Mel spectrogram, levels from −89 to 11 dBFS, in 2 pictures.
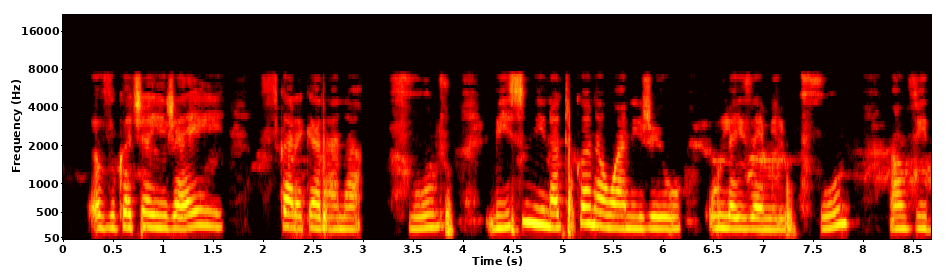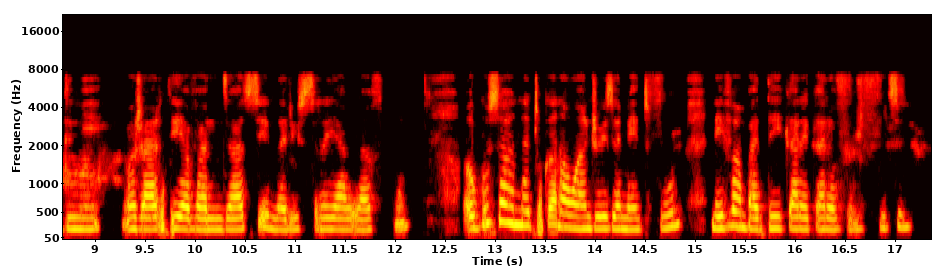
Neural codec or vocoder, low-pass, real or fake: codec, 16 kHz, 4 kbps, FreqCodec, larger model; 7.2 kHz; fake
